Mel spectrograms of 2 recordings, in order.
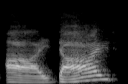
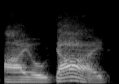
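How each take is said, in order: First: "I died" in two syllables, eye-dide, for iodide. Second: "iodide" in three syllables, eye-oh-dide. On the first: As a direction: drop the middle "oh", saying it as "I died". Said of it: "changed it to two syllables". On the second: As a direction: say "iodide" with the middle "oh" kept in. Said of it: "three syllables as well". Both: Shown as a demonstration.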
